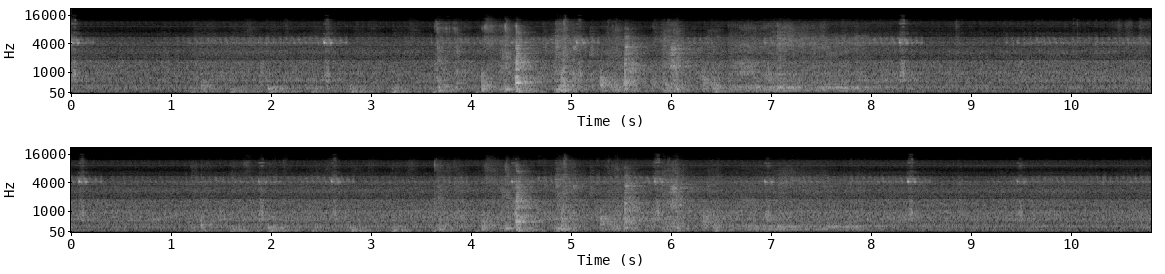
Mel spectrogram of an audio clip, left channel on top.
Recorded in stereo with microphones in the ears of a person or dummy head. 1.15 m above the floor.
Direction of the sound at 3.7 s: 50° left (ahead or behind).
